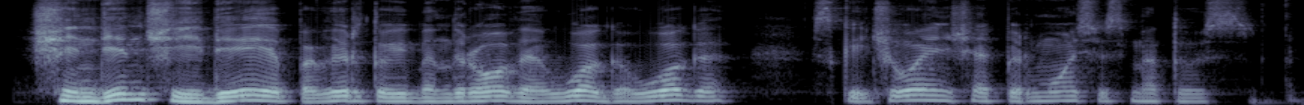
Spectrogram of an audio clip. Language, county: Lithuanian, Utena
